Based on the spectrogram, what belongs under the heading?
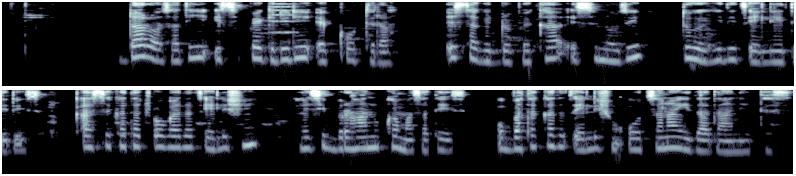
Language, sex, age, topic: Gamo, female, 25-35, government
